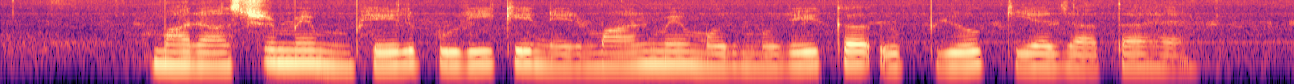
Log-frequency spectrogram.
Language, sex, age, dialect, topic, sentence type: Hindi, female, 25-30, Hindustani Malvi Khadi Boli, agriculture, statement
